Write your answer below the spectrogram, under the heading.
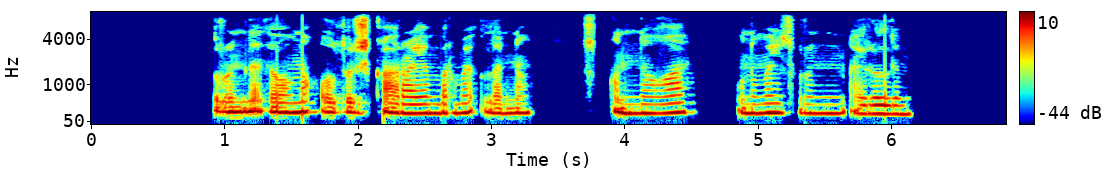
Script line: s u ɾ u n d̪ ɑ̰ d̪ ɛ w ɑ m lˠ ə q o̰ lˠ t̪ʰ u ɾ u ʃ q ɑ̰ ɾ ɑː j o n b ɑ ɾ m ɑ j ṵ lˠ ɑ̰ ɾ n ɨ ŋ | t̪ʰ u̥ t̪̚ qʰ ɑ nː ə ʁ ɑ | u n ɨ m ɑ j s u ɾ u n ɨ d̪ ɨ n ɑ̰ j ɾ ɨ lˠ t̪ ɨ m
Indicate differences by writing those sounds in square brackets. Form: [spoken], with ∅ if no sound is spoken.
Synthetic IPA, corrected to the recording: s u ɾ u n d̪ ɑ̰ d̪ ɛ w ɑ m lˠ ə q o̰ lˠ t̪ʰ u ɾ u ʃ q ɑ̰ ɾ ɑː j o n b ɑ ɾ m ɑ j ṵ lˠ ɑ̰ ɾ n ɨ ŋ | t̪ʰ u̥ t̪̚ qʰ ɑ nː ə ʁ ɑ | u n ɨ m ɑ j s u ɾ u n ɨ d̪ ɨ n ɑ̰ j ɾ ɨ lˠ [d̪] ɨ m

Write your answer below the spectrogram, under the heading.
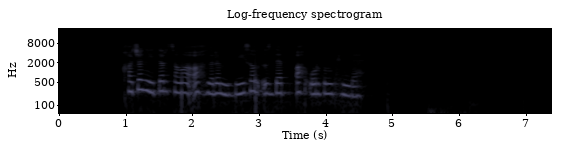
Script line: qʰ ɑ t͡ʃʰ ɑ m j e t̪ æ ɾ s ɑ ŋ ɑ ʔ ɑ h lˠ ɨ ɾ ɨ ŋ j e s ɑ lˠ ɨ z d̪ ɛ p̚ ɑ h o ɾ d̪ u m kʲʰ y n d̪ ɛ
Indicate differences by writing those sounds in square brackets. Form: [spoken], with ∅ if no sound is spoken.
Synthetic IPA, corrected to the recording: qʰ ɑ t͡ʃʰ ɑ [n] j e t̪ æ ɾ s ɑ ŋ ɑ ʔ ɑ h lˠ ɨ ɾ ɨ [m] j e s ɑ lˠ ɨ z d̪ ɛ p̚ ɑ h o ɾ d̪ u m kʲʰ y n d̪ ɛ

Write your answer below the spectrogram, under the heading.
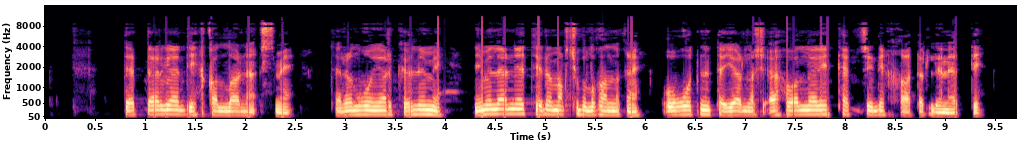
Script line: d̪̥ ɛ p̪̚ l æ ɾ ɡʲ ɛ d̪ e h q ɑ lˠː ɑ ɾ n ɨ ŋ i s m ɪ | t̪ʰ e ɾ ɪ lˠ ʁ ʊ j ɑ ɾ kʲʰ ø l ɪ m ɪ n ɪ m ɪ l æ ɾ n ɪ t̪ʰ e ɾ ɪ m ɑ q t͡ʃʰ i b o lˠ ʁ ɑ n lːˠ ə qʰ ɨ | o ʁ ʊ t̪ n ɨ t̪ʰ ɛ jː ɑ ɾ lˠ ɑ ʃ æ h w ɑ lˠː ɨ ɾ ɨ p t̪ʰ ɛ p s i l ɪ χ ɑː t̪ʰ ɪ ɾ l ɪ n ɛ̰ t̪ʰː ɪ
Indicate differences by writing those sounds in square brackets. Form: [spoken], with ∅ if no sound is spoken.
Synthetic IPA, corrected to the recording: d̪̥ ɛ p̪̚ l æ ɾ ɡʲ ɛ d̪ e h q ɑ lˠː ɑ ɾ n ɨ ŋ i s m ɪ | t̪ʰ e ɾ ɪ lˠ ʁ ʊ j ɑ ɾ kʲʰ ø l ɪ m ɪ n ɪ m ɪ l æ ɾ n ɪ t̪ʰ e ɾ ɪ m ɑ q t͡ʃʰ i b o lˠ ʁ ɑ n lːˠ ə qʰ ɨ | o ʁ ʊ t̪ n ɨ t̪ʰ ɛ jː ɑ ɾ lˠ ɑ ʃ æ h w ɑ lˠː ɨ ɾ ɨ [∅] t̪ʰ ɛ p s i l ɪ χ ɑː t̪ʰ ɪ ɾ l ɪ n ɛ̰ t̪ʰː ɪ

